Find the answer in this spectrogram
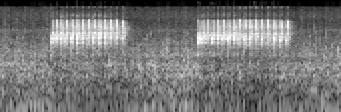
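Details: Grey-headed babbler in a training recording with murmuring water, giving its rough rapid-fire 'tembakan kasar' song: two buzzy, high, rattling trills, each under a second, separated by a short pause over a faint water hiss.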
